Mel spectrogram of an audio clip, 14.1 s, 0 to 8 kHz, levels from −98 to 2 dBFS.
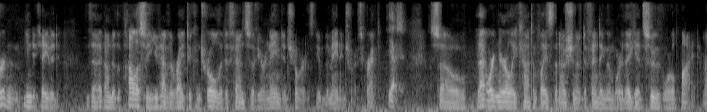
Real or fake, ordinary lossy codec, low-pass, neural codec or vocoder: fake; AAC, 32 kbps; 7.2 kHz; codec, 16 kHz, 1.1 kbps, Voila-Tokenizer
